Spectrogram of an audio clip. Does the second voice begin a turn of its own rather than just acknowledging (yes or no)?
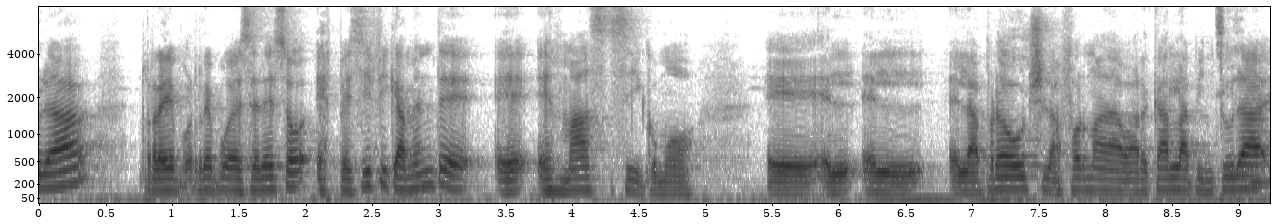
no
